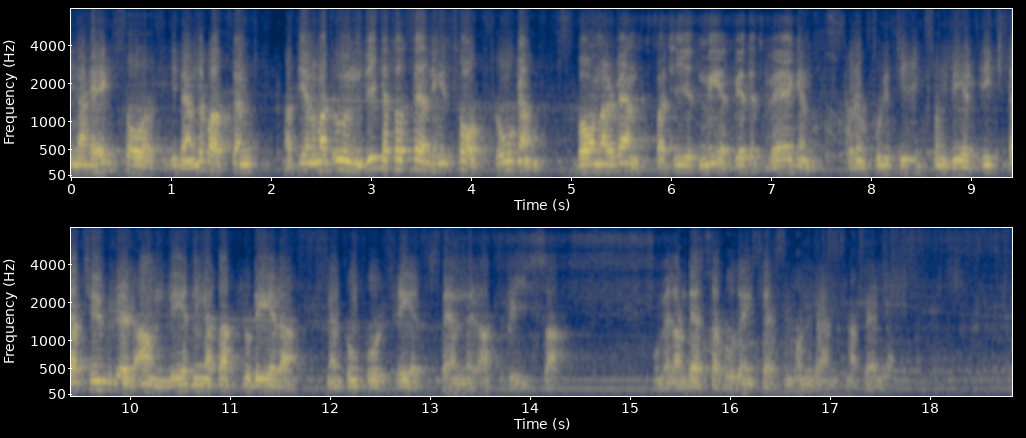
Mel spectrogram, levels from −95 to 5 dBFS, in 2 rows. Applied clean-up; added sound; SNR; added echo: neural separator model SepFormer DNS4.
